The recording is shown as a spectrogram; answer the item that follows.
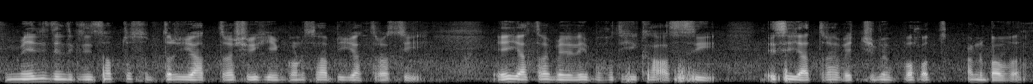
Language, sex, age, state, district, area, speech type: Punjabi, male, 30-45, Punjab, Bathinda, urban, spontaneous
